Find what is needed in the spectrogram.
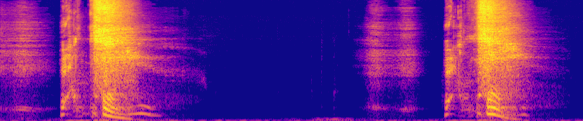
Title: Messy Wet Sneezes, Stifles, Snotty Sounds, Noseblows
